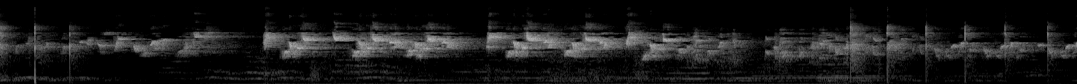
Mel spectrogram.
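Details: Song of a wild white-eared bulbul, meant for tutoring chicks and stirring other bulbuls: rapid, lively chains of bright whistled notes, rising and falling, delivered in dense runs with short gaps and a low background hum.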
